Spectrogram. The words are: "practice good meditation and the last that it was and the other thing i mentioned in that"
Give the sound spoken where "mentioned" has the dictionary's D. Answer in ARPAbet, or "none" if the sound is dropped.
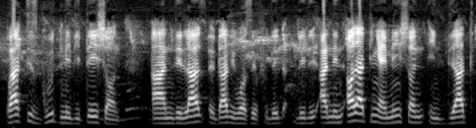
D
